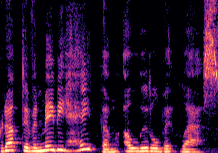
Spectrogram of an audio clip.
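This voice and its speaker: Talking at a fairly slow pace, a woman has an ordinary speaking voice with a fairly high pitch. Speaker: podcast host. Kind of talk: podcast interview host.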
